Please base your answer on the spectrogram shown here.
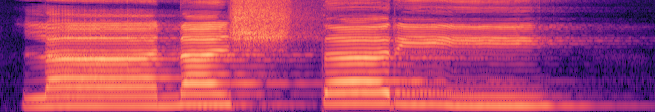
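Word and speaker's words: لا نشتري: Huruf ro dibaca secara tarqiq sebab ro berharokat kasroh. Cara bacanya, ro dibaca tipis. Ri. La nashtari.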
